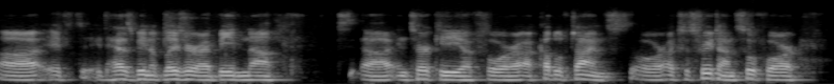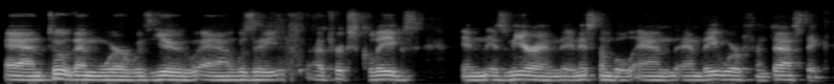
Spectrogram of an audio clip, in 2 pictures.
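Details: Adult man speaking; ordinary adult male speech.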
